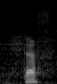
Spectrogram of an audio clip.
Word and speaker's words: dephh: But yeah, I would say dephh because that is intuitively how I would pronounce it as a British person. But you intuitively. It's like depth, like the depth of a swimming pool, minus the T.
